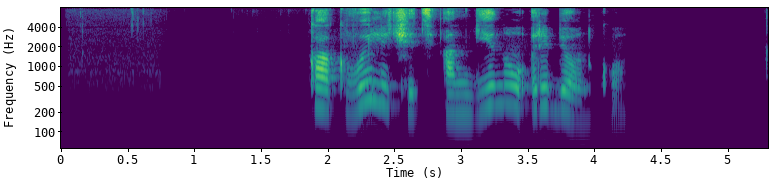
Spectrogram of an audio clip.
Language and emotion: Russian, neutral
